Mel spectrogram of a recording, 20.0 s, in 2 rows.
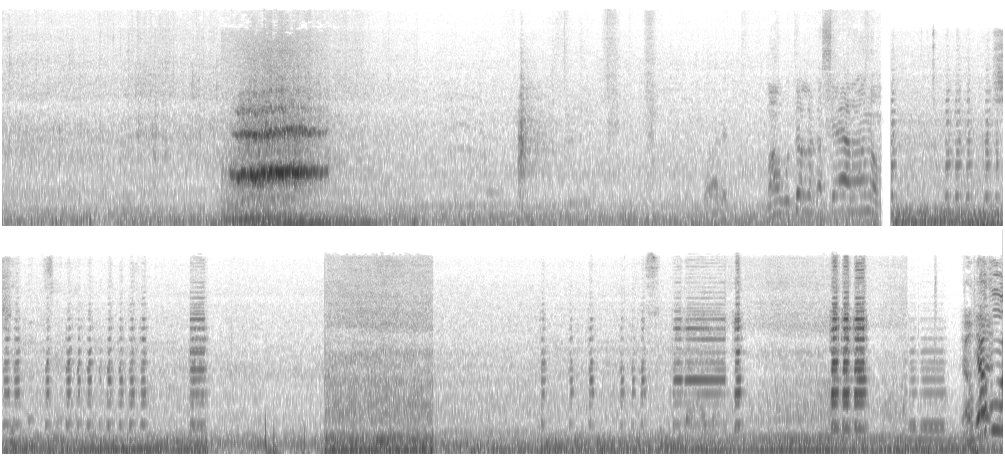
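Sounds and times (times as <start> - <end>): car engine and road rumble: 0.0 - 20.0
car horn honking: 9.3 - 12.2, 15.4 - 17.6, 18.2 - 19.6.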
